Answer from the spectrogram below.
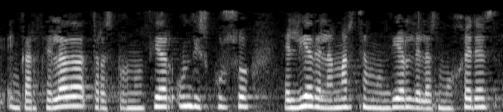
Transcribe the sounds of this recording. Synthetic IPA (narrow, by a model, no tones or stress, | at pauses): ḛŋkaɾθe̞lað̞at̪ɾaspɾonũn̟θjaɾund̪iskuɾso̞ | e̞ld̪iað̞e̞lamaɾt͡ʃamũnd̪jald̪e̞lazmuxe̞ɾe̞s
